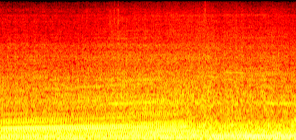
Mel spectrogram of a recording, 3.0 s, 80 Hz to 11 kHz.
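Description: A Suzuki GS 500 motorcycle with a sport exhaust accelerates hard, its engine note rising in pitch as it revs up before shifting, loud and close with a raspy, continuous roar.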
